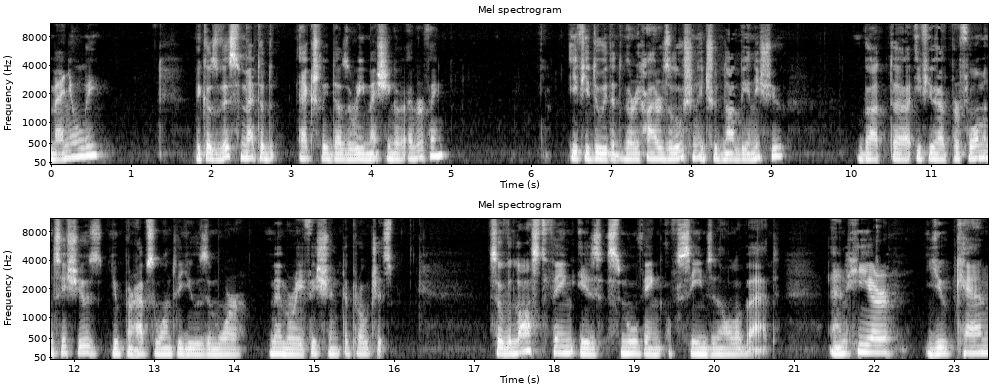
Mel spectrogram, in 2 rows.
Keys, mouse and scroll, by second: 9.8-10.5 scroll down 2, 15.8-17.4 scroll down 3, 17.4-17.9 scroll up 2, 17.9-18.4 scroll down 2, 21.8-22.5 drag.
